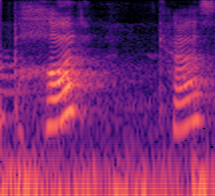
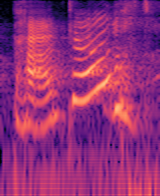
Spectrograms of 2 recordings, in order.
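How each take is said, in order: First: "podcast" carefully said as "POD-cast", slow; corrected podcast. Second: "podcast" said as "PAD-cast", high and loud; mispronounced podcast. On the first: Co-host correcting their own slip, slow "POD-cast" for "podcast". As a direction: sound out "podcast" with an open O in "pod". Corrects the botched word slowly. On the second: Co-host stumbling over their show's name, "podcast" as "PAD-cast". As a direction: blurt "podcast" with a short A, like "padcast". Botches the word, then corrects it. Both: Real, not acted.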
